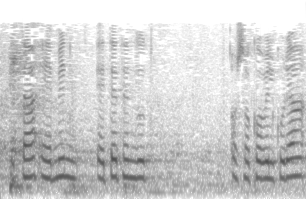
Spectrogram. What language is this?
Basque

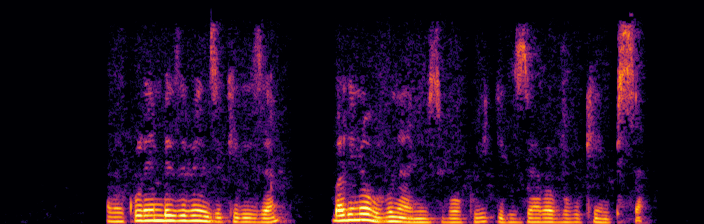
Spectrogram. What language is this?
Ganda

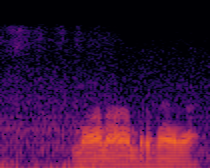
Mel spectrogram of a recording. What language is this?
Punjabi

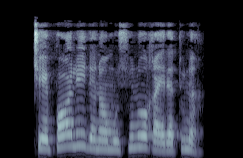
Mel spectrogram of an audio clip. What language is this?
Pashto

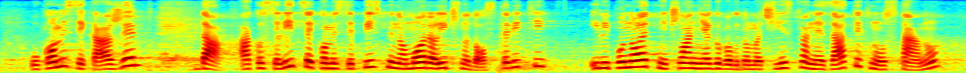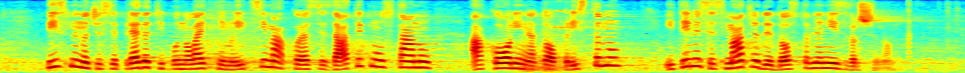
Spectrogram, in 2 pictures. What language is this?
Serbian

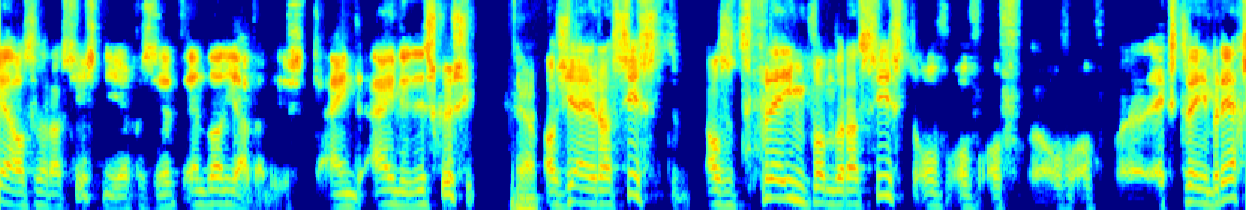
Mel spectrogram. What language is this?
Dutch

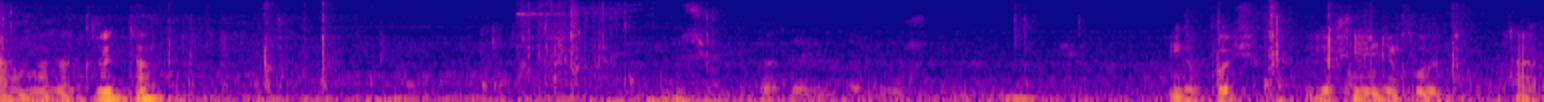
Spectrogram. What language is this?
Russian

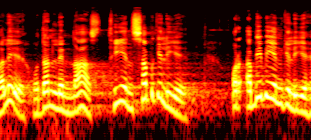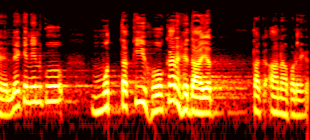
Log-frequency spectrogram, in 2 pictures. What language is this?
Urdu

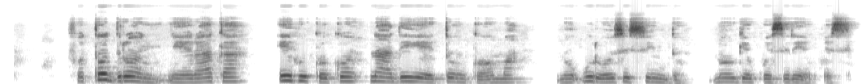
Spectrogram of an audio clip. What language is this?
Igbo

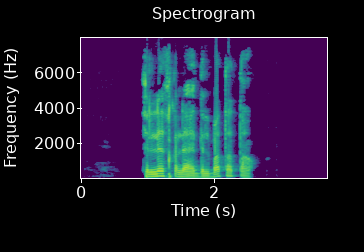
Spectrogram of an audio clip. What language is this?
Kabyle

